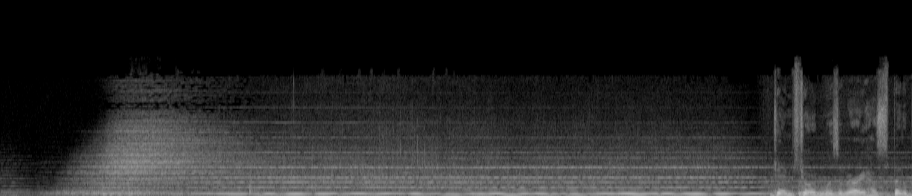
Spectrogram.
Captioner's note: swoosh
